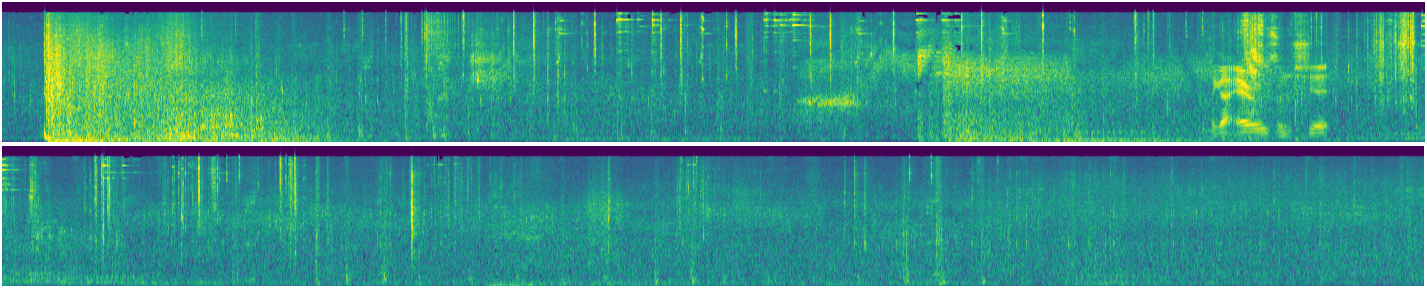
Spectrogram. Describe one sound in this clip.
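Footsteps thud on wooden boards and dirt.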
